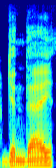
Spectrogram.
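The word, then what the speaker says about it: Gendaj: Donc Mathieu avec un T, M-A-T-H-I-E-U. Gendaye, c'est... Donc Gendaye déjà, personne ne le prononce correctement. Donc c'est G-E-N-D-A-J, J comme Jean, voilà.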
